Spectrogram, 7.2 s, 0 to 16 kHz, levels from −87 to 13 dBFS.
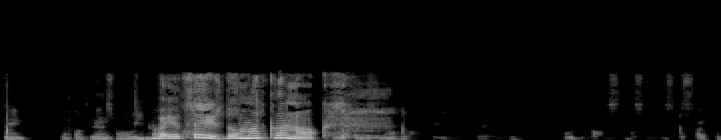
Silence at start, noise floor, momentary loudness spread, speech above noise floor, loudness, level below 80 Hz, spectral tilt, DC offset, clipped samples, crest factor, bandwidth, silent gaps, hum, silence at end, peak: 0.05 s; -62 dBFS; 25 LU; 49 dB; -12 LUFS; -60 dBFS; -6 dB/octave; under 0.1%; under 0.1%; 18 dB; 8 kHz; 0.37-0.60 s; none; 3.3 s; 0 dBFS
